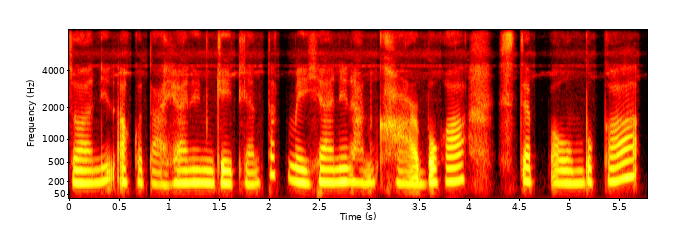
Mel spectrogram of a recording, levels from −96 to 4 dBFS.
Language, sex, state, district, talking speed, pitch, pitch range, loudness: Mizo, female, Mizoram, Aizawl, 205 wpm, 190 Hz, 180-200 Hz, -21 LUFS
